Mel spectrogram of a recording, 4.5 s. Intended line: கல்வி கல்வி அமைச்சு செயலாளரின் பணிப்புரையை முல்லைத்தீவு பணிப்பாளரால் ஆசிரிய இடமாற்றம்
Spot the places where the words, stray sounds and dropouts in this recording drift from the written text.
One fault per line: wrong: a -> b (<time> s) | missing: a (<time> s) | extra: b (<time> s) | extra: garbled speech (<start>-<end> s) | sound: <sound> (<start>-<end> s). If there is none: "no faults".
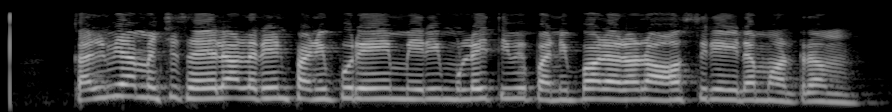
missing: கல்வி (0.6 s)
extra: மீறி (2.0 s)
